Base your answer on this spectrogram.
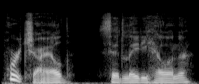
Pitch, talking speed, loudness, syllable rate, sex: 100 Hz, 150 wpm, -18 LUFS, 4.9 syllables/s, male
